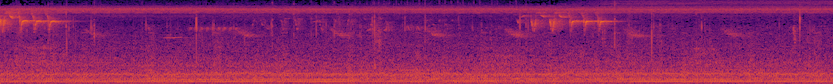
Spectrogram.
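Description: Steady high trill of crickets, with a songbird singing short chirping phrases near the start and again about eight seconds in, over a faint low steady hum.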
